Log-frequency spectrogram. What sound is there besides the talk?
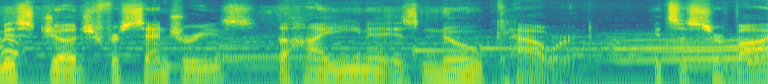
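No everyday noises stand out.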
